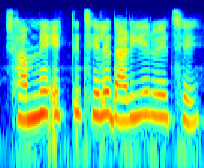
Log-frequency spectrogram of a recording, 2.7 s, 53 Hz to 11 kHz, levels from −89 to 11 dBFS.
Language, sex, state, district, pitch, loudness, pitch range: Bengali, female, West Bengal, Cooch Behar, 275 Hz, -15 LUFS, 250-295 Hz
